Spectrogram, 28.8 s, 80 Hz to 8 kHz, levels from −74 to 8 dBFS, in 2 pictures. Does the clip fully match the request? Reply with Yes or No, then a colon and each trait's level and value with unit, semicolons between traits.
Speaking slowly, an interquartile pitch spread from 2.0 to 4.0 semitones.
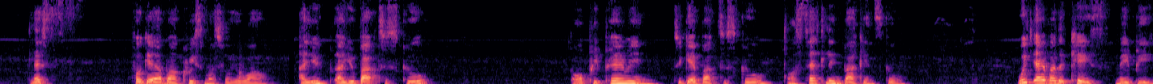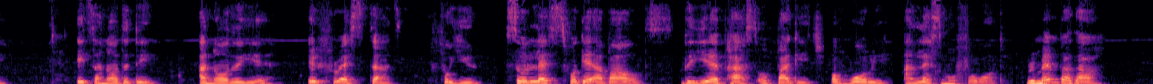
Yes: slow, 120 wpm; average, 3.4 semitones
